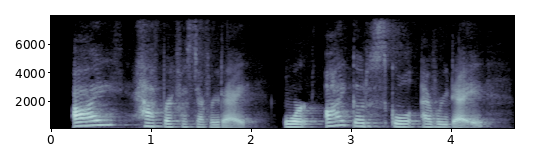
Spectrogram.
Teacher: you see my tone of voice Falls decreases towards the end of the sentence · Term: falling intonation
